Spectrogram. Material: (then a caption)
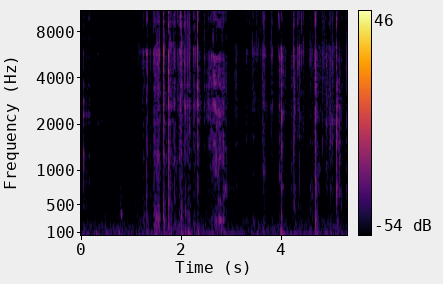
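Soap. A utility knife carves thin slices off the top edge of a solid yellow soap bar held in the hand. Soft, dry scraping and crisp crackling cuts come in irregular bursts, almost entirely bright and high with very little low end. Short clicks and snaps stand out above the quiet, papery shaving sound.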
